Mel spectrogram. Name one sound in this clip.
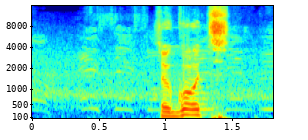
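A young man shouts loudly and excitedly.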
